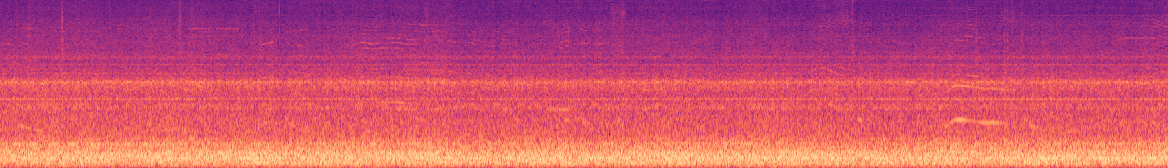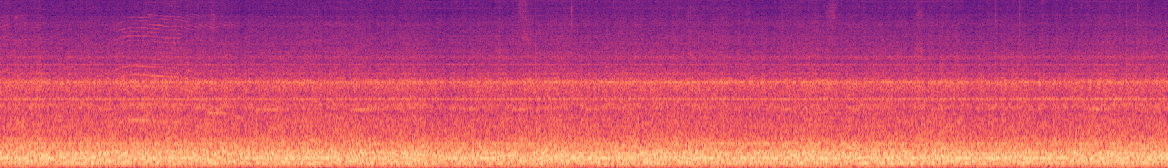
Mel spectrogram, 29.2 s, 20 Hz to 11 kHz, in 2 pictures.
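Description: Steady cabin noise of a Boeing 737-800 on final approach, heard from a seat over the wing: its CFM56-7B engines running with the rush of airflow. It is a loud, even rumble with a few faint steady tones above it.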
